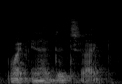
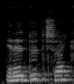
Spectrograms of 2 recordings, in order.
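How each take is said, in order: First: Low, quick, quiet mutter; muttering to herself. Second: Said in the usual way. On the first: Real, not acted. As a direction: mutter it under your breath. Repeats the count to herself.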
